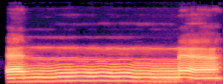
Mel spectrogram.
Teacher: Perhatikan saya dengungkan bunyi an sebab nun bertasydid. Anna apa panjang wajib gunnah dua harakat.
